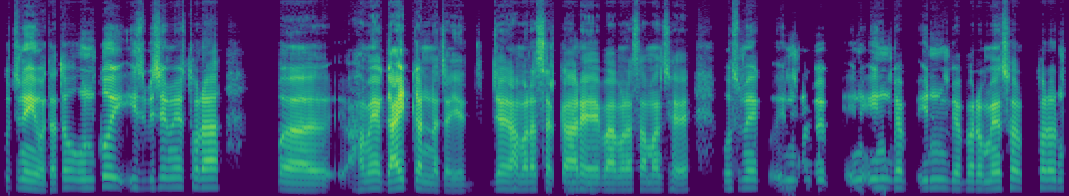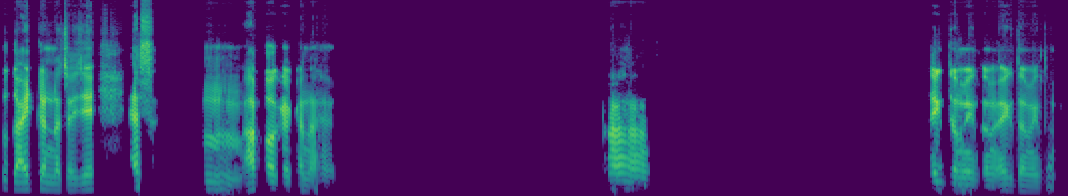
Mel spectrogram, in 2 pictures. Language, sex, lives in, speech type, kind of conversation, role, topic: Hindi, male, India, conversation, unstructured, none, क्या साइबर सुरक्षा पर ध्यान देना ज़रूरी है, और क्यों?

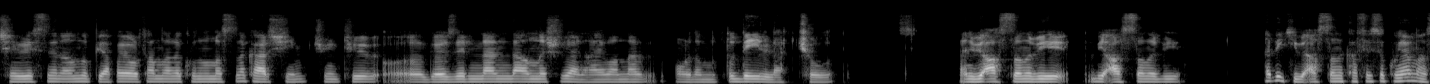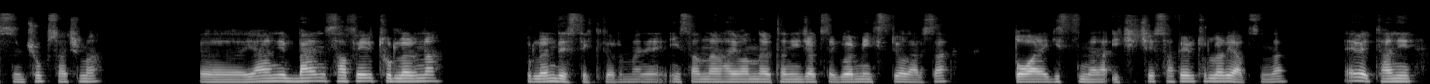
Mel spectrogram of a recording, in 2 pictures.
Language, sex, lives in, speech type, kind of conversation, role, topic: Turkish, male, Germany, conversation, unstructured, none, Ormanların yok olması bizi nasıl etkiler?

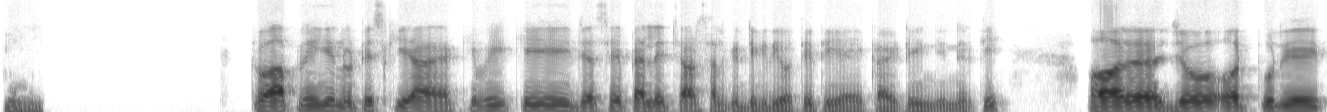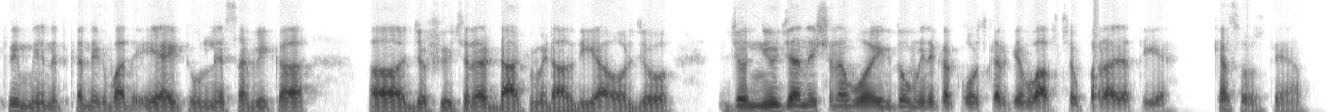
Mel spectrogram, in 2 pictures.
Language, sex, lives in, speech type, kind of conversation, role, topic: Hindi, male, India, conversation, podcast, host, Start-up join karna ya secure naukri choose karna—iss baare mein tumhari kya soch hai?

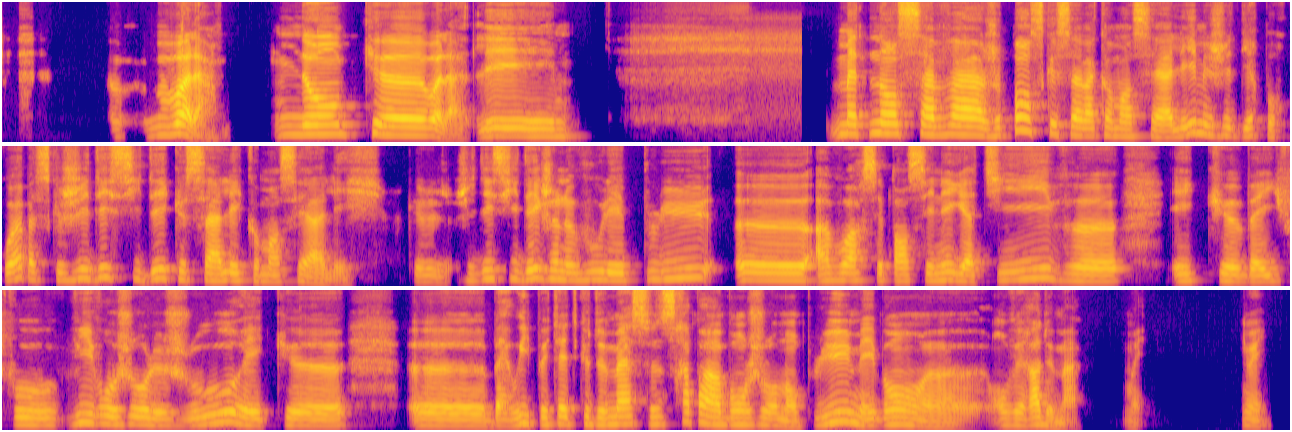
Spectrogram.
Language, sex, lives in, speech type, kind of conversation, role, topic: French, female, France, conversation, podcast, guest, Qu’est-ce qui t’aide à reprendre confiance en toi après un échec ?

